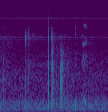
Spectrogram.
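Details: Puppy with hiccups: repeated hiccup sounds until the hiccups stop.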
